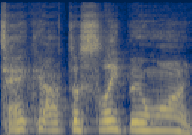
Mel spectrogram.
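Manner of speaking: high-pitched, barked, shouted delivery. Yelling an order to an ally behind him in a fight: yelling an order in character. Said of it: "I'm gonna yell at Strider behind him".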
